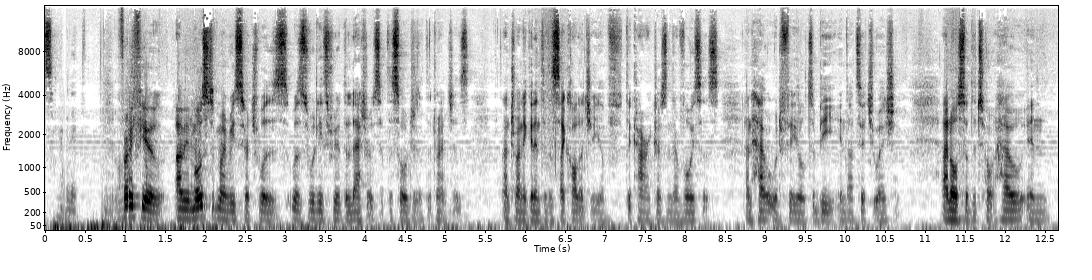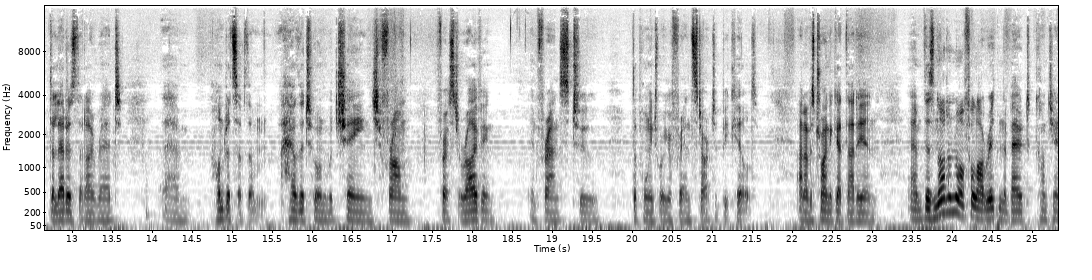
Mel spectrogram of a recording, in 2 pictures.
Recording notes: at Worlds Literature Festival 2011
